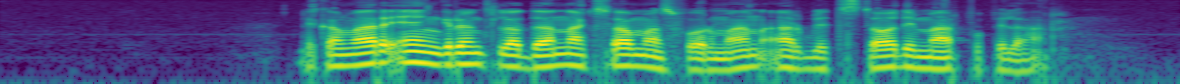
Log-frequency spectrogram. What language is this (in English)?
Norwegian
